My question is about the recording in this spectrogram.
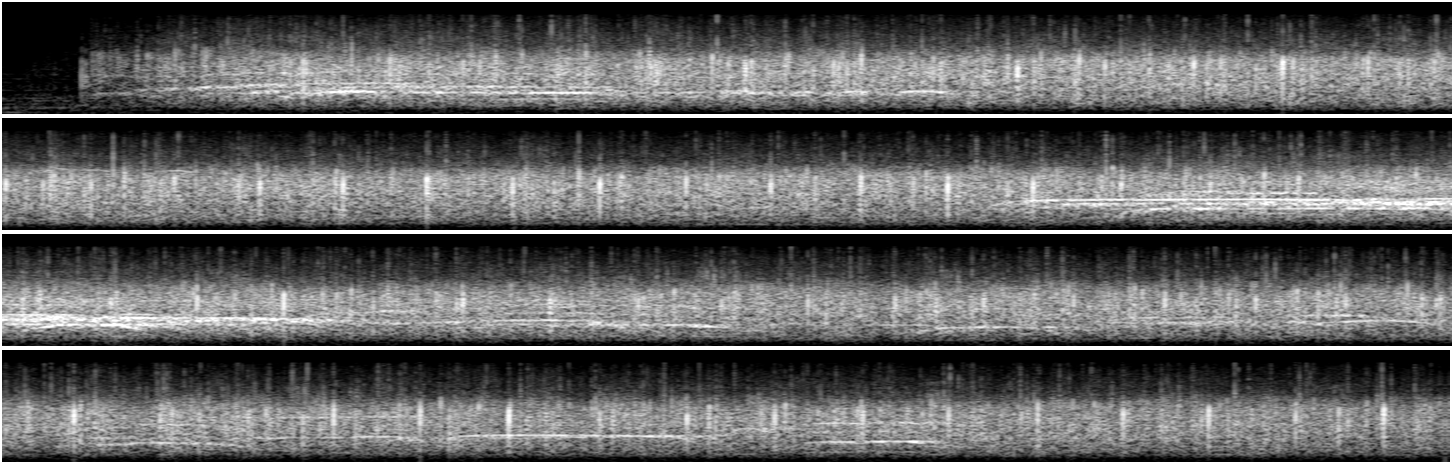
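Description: Audience applause, starting a moment in after the music stops, dense clapping with scattered whoops and cheers over it.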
